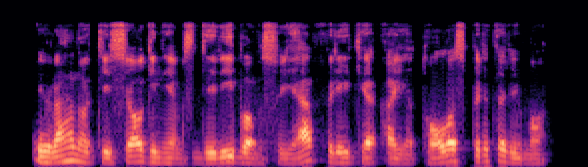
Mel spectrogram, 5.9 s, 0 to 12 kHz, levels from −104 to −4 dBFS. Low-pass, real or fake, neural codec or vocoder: 7.2 kHz; real; none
